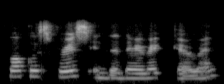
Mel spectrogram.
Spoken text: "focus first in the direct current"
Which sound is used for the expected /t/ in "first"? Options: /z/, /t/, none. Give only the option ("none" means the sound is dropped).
none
